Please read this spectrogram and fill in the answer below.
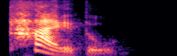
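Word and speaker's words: taidu (态度): Actitud es taidu.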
